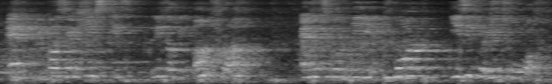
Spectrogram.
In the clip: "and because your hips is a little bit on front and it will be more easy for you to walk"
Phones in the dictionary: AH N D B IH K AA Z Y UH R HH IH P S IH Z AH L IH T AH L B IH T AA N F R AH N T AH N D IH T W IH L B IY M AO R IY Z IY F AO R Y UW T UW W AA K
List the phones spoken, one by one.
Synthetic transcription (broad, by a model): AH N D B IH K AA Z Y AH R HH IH S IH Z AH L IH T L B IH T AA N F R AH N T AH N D IH T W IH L B IY M AO R IY Z IY F AO R Y UW T UW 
